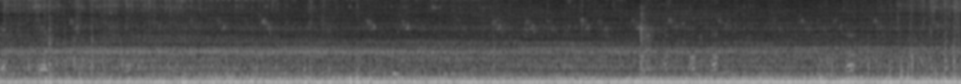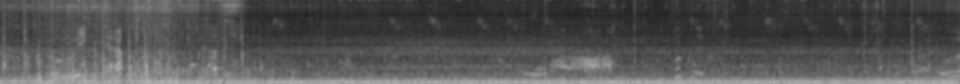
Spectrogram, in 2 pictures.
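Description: Hoofbeats of a two-horse carriage team trotting over grass and dirt, over a steady low hum and background voices.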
